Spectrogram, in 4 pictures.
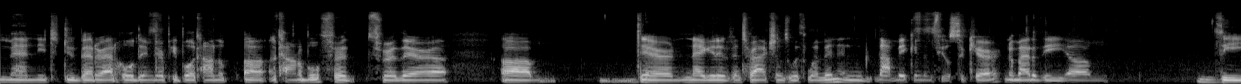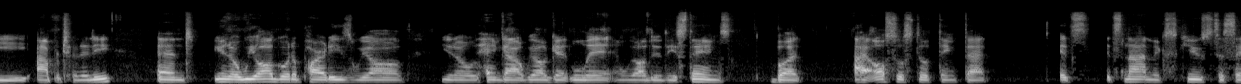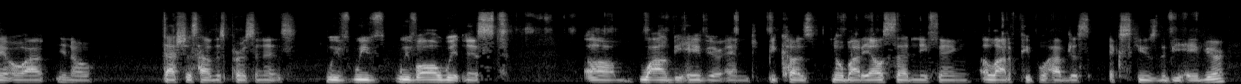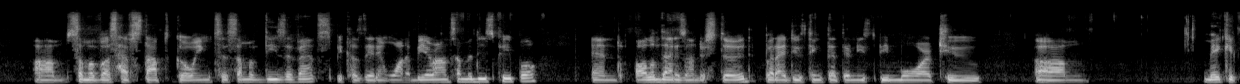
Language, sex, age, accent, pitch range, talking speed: English, male, 20-39, American, 100-115 Hz, 180 wpm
